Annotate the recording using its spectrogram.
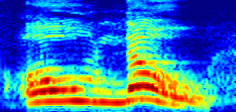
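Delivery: gasp, then a loud hammed-up oh no; mock gasp of alarm. Storyteller gasps for the children, hammed-up alarm. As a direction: play up the shock for the kids.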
